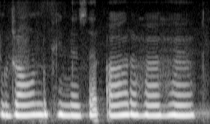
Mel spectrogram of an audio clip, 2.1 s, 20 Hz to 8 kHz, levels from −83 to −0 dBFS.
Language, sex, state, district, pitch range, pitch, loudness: Hindi, female, Jharkhand, Palamu, 245-260 Hz, 250 Hz, -12 LUFS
